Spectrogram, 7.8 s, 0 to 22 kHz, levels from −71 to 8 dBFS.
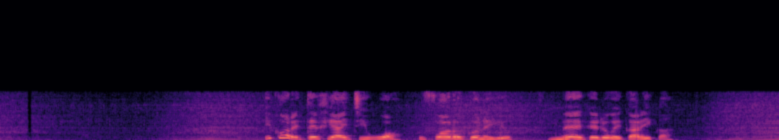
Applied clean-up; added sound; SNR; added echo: none; Motor vehicle (road); 18 dB; none.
